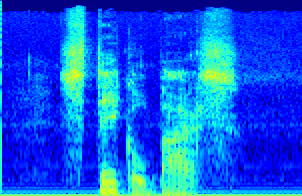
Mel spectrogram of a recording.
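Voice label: "stekelbaars", Dutch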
